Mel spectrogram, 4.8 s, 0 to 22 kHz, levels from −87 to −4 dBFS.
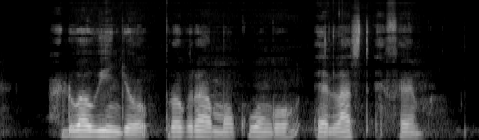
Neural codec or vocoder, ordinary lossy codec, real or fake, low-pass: vocoder, 44.1 kHz, 128 mel bands every 512 samples, BigVGAN v2; none; fake; none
